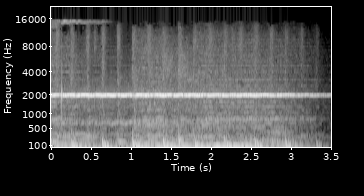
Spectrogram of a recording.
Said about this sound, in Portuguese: De repente, ele toca seu apito e parte rumo ao desconhecido.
